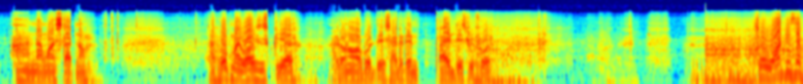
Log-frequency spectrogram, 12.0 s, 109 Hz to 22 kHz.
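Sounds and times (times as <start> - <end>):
motorcycle riding rumble: 6.6 - 9.7, 10.3 - 12.0.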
